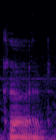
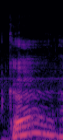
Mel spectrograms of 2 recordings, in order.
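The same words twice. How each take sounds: First: Said in the usual way. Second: Good. popped up high and bright; a bright, high Good. said for show; mock cheery good. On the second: Chirpy reply in retold greeting.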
